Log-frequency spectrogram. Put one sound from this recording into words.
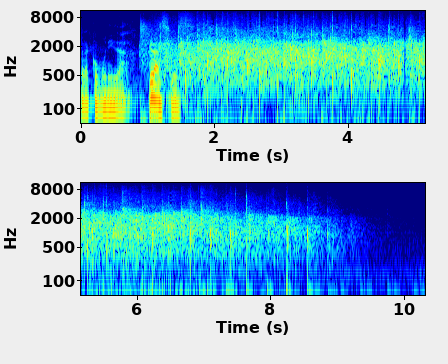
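A man claps his hands briskly.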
